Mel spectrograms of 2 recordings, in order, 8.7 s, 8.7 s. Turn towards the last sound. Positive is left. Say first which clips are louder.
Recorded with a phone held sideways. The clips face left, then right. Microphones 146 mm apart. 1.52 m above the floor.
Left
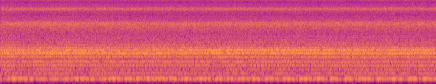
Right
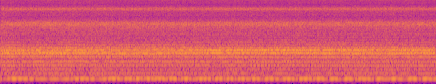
# even
turn(degrees=0)  # may be behind; listen again after turning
